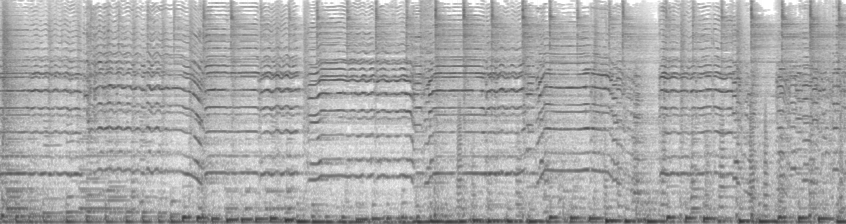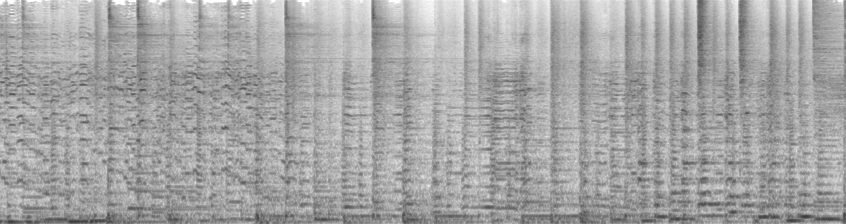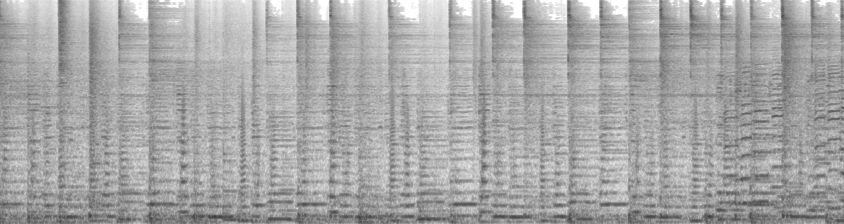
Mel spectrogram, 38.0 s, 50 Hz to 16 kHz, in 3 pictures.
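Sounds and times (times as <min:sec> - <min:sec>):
bowed strings: 0:00.0 - 0:38.0
brass: 0:00.0 - 0:38.0
double bass: 0:00.0 - 0:38.0
jazz horns playing: 0:00.0 - 0:38.0
drum and cymbal strikes: 0:14.3 - 0:38.0.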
